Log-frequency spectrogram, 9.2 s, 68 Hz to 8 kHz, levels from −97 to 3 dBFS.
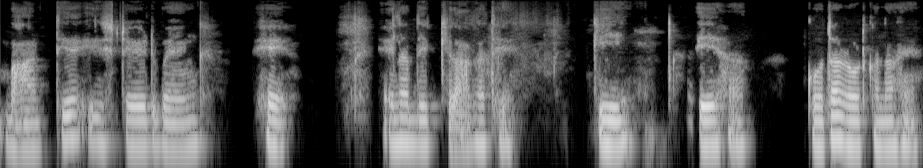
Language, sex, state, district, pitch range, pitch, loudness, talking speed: Chhattisgarhi, male, Chhattisgarh, Raigarh, 130-145 Hz, 130 Hz, -21 LUFS, 95 wpm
